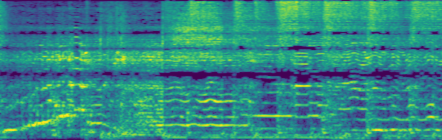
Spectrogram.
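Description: Lead electric guitar in a live neo-classical metal instrumental with band backing: the lead line glides up in pitch over the first second, then settles into held notes with vibrato over bass and drums.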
